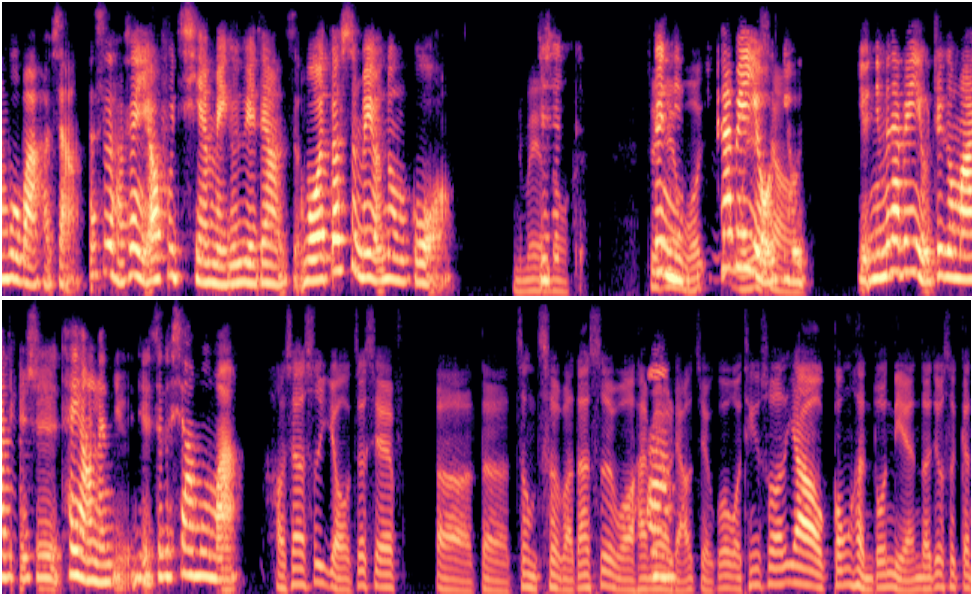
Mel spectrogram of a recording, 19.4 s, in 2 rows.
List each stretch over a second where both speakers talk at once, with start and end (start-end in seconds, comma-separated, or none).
6.5-8.1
